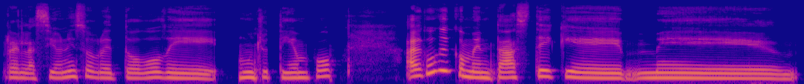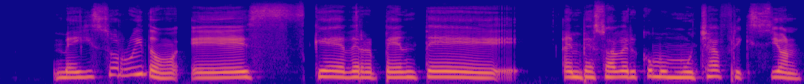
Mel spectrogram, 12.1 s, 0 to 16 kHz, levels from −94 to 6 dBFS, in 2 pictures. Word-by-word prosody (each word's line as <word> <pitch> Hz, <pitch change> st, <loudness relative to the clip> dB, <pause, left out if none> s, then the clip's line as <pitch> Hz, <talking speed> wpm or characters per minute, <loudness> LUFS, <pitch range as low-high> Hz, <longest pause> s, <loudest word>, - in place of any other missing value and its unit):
relación 195 Hz, 0 st, -4 dB
y 230 Hz, -, -1 dB
sobre 205 Hz, -5 st, -5 dB
todo 185 Hz, +3 st, -3 dB
de 175 Hz, -5 st, -2 dB
mucho 205 Hz, +1 st, -1 dB
tiempo. 195 Hz, +4 st, -3 dB, 0.5 s
Algo 255 Hz, -, +3 dB
que 475 Hz, -, +6 dB
comentaste 205 Hz, +1 st, +1 dB
que 190 Hz, -5 st, +1 dB
me 180 Hz, -2 st, +1 dB, 0.6 s
me 200 Hz, +2 st, 0 dB
hizo 225 Hz, +7 st, -6 dB
ruido 255 Hz, -, -1 dB
es 200 Hz, +3 st, 0 dB
que 225 Hz, -2 st, +3 dB
de 220 Hz, -, +2 dB
repente 210 Hz, -, +2 dB, 0.3 s
empezó 215 Hz, 0 st, +2 dB
a -, -, +4 dB
haber 220 Hz, 0 st, +2 dB
como 225 Hz, 0 st, +1 dB
mucha 210 Hz, +3 st, +1 dB
fricción 200 Hz, -3 st, -4 dB
205 Hz, 125 wpm, -32 LUFS, 185-220 Hz, 0.6 s, que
